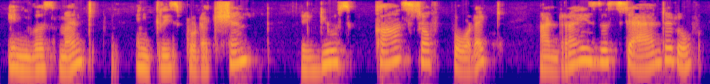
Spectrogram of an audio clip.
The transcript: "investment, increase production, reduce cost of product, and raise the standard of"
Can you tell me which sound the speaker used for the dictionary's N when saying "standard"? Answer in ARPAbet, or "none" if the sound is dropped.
N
